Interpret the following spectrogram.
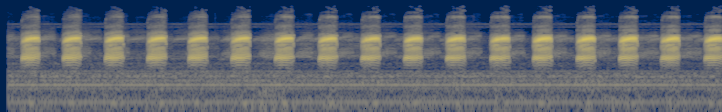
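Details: Syhadra frog (Minervarya syhadrensis) at night: sixteen harsh, buzzy croaks in steady rhythm, roughly two each second, each a short, bright burst, over a faint constant low hum.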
